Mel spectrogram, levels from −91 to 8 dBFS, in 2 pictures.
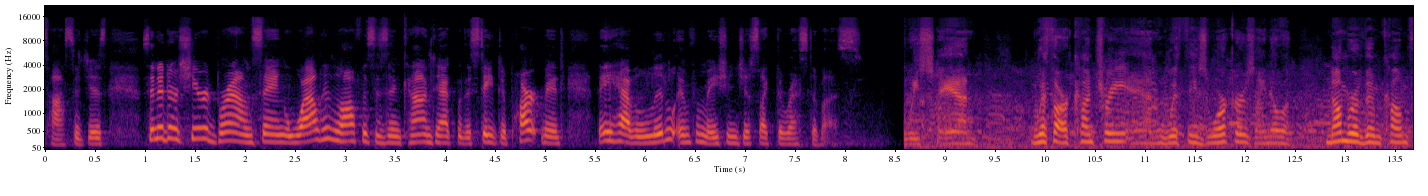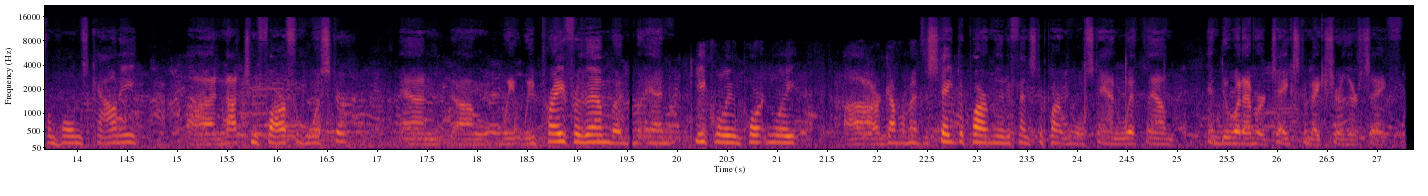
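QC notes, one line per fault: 19.51 to 19.57 s: short stall from a late packet. A packet arrived late and the jitter buffer ran dry. The receiver held the last sound for about 40 ms rather than skipping ahead. When the packet came, playback resumed from the same point. Nothing is lost. The sound is briefly stretched, with a faint buzz or dip where the held piece sits. The playout delay grows by those 40 ms.
20.03 to 23.33 s: call bitrate drop. The bandwidth estimate fell and the encoder was pushed to spend far fewer bits. The change in sound points to a fall from around 32 kbps to about 11 kbps. The audio band shrinks from roughly 20 kHz to 8 kHz. The top end goes missing and the sound turns muffled and coarse. It is at its worst for about 2.03 s, then recovers.
21.83 to 22.66 s: jitter buffer speed-up. The buffer held more audio than its target, so the receiver trimmed it. It cut many short pieces, each one or a few pitch periods long, removing about 40 ms in total. 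Playback runs at 104% speed with the pitch unchanged. It overlaps the bitrate drop, so both effects are heard together.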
